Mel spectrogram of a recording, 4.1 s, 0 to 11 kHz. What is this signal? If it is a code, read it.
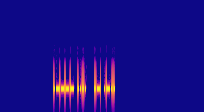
Morse code, heard as a keyed tone, about 50 wpm, 700 Hz. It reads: 1H AL
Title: Winter Field Day Exchanges 50wpm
